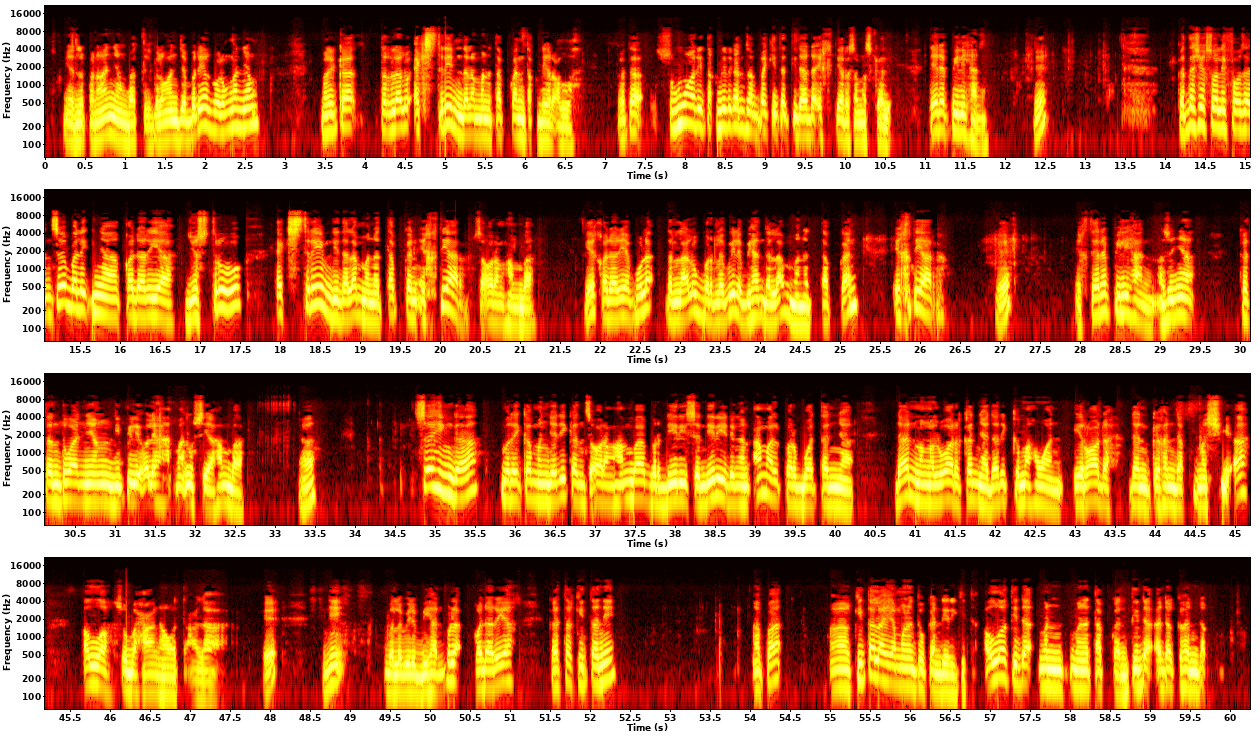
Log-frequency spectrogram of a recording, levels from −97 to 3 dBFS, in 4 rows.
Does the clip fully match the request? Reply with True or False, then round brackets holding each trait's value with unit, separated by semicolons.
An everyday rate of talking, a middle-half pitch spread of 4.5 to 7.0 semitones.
True (105 wpm; 5.4 semitones)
